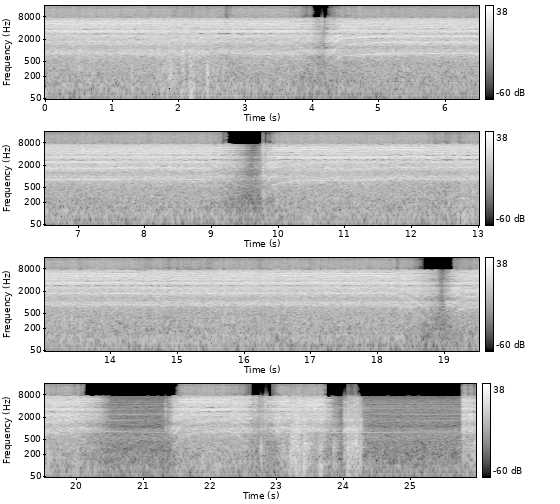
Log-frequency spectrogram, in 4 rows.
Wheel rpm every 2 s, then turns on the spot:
210, 190, 160, 200, 130, 170, 220, 230, 230, 120, 60, 120, 20.
none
